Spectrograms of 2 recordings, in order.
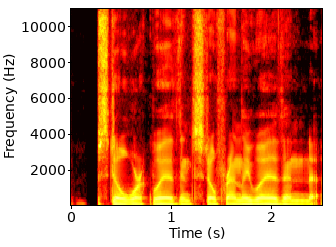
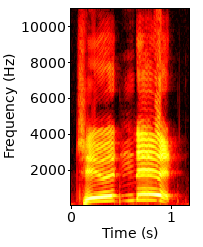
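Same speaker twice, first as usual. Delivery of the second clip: Southern accent; 5 dB louder than usual. Shown as a demonstration. Host redoing the ad tagline in a Southern accent. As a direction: belt it like a hammy Southern pitchman. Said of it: "say that again in a Southern accent".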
